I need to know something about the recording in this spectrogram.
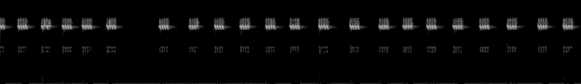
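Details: Two-spotted cricket from a 2020 Korean National Institute of Biological Resources recording: sharp, ringing chirps in quick succession, a half-second gap after the first six, then the regular train resumes.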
